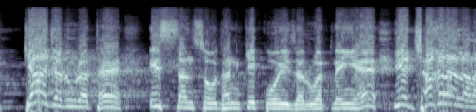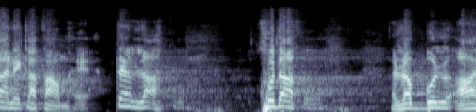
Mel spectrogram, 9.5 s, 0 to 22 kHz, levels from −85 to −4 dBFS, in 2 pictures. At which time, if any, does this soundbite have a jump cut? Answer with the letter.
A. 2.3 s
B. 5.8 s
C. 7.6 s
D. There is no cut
B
